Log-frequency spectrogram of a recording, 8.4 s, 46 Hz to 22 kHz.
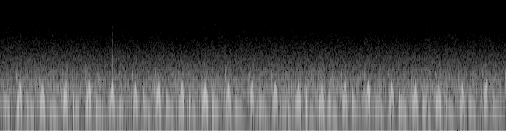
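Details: Rapid, regular whooshing beats at about 150 per minute; a fetal heartbeat on 3D/4D ultrasound at 29 weeks of pregnancy.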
